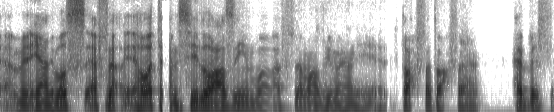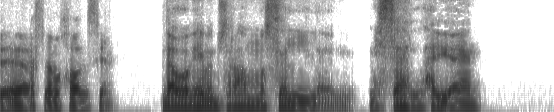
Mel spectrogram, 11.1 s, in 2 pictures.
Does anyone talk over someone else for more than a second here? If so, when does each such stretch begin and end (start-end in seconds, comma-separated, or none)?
none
